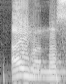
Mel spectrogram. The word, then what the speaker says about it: Iman: Please put your hands together for Iman. Keeping going for my homeboy Omar. And thank you for pronouncing my name in the proper Arabic way.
